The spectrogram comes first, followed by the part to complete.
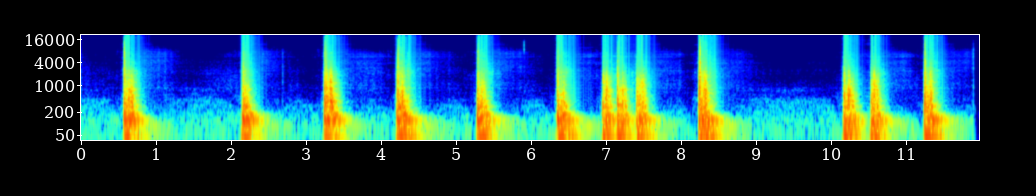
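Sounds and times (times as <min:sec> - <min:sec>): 
heavy thudding impacts on wooden wall: 0:00.6 - 0:01.2, 0:02.1 - 0:08.9, 0:10.2 - 0:11.9.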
